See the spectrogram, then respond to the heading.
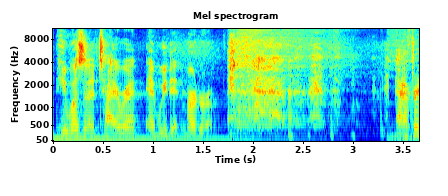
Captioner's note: laughs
